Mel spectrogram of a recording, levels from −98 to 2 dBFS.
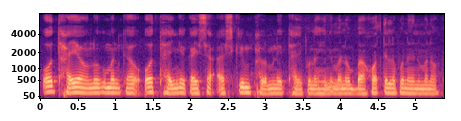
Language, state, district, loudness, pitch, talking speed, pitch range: Kokborok, Tripura, West Tripura, -16 LUFS, 125 Hz, 180 wpm, 115-130 Hz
